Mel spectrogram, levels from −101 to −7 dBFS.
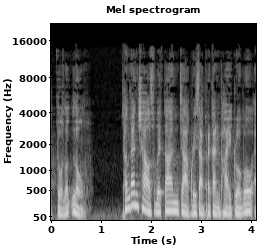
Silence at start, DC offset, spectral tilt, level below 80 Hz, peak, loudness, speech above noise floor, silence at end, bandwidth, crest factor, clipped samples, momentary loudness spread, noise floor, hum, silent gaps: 0 s; under 0.1%; -6 dB/octave; -44 dBFS; -10 dBFS; -28 LUFS; 33 dB; 0 s; 15 kHz; 18 dB; under 0.1%; 6 LU; -60 dBFS; none; none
